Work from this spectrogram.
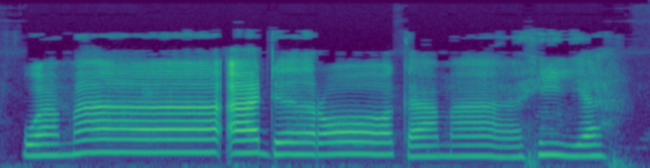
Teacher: Ada di sini ada sukun, dia qalqalah, ada dipantulkan. Ro panjangnya 2 harokat.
